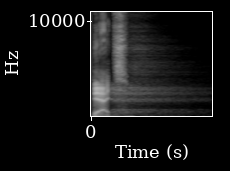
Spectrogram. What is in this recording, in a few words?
Announcer Russian Count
